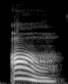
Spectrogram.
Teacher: The /ɑ/ is lax, so it is short in duration.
